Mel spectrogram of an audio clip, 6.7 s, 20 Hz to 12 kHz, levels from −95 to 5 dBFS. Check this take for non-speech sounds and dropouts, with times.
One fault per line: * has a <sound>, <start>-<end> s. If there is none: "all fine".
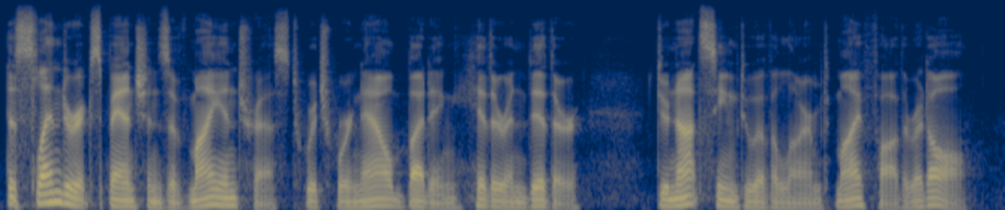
all fine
